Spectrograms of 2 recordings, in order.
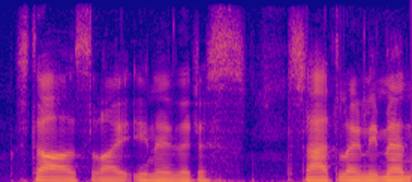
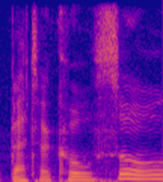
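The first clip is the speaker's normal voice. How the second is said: British accent; 3 semitones higher, 5 dB quieter, slower than usual. Shown as a demonstration. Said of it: "more of a rhythm to it than".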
